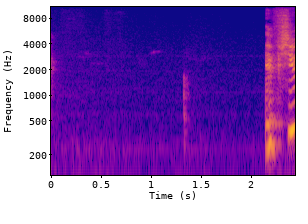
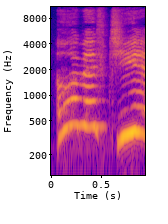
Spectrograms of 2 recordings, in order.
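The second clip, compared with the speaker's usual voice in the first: mock gushing; 11 semitones higher, 3 dB louder than usual. Ebony reacts after the song.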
